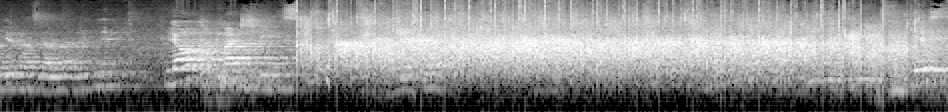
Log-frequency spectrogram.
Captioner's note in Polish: Aplauz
